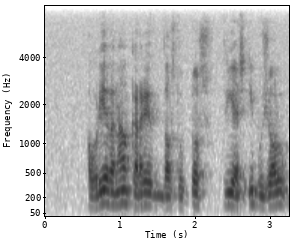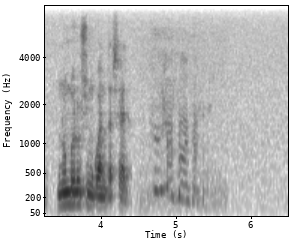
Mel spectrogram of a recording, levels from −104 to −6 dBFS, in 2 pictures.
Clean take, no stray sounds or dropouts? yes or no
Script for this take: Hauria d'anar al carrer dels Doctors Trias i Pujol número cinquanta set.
no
